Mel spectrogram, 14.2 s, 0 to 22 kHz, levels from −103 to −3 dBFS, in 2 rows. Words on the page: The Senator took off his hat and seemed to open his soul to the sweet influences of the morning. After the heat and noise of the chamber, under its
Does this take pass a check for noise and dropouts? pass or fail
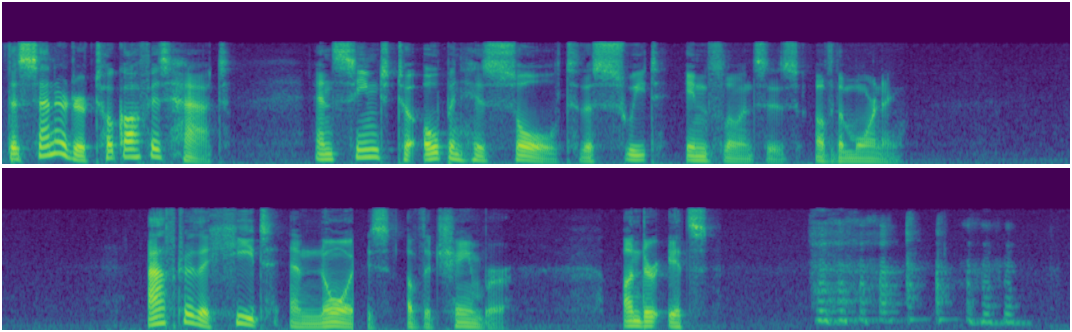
fail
